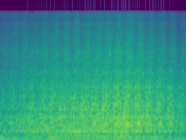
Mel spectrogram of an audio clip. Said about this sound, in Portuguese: Com um motor a diesel, mas com um motor de arranque pony, a gasolina, que é este que estamos a ouvir motor de arranque que, só depois de aquecer, dá ligação ao motor principal, que é este outro.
